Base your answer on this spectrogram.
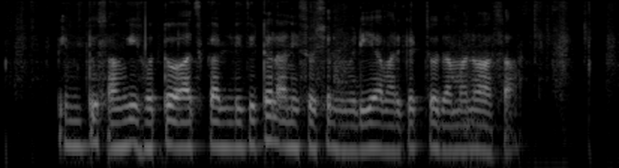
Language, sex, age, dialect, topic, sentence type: Marathi, male, 18-24, Southern Konkan, banking, statement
